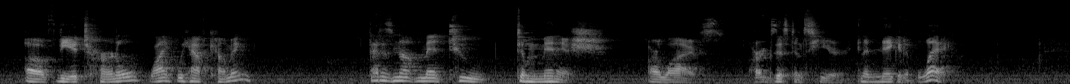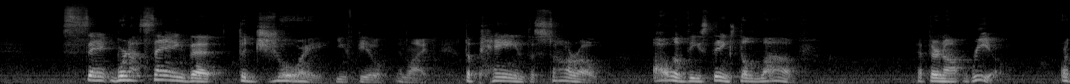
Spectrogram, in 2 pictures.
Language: English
